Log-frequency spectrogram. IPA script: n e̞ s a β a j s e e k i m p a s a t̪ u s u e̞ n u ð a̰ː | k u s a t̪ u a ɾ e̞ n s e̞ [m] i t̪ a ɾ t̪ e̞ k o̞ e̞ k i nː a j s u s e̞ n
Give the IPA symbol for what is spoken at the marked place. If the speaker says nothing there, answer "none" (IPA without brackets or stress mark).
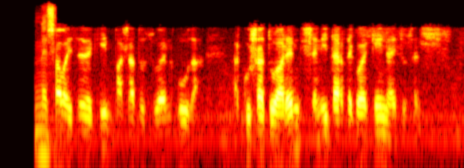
n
